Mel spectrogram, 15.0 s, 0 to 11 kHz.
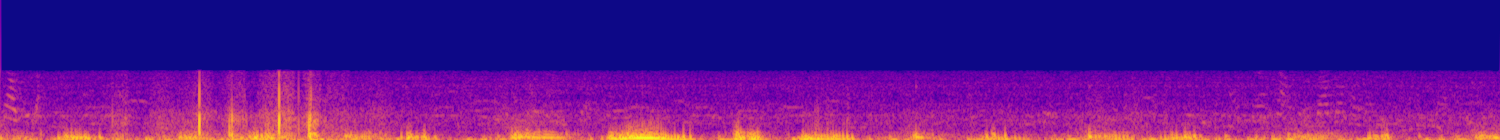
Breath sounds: Inhalation: 0.00-0.40 s, 1.60-2.22 s, 3.13-3.93 s, 5.02-5.87 s, 7.14-7.79 s, 8.82-9.57 s, 10.76-11.51 s, 12.81-13.62 s, 14.61-15.00 s
Exhalation: 0.45-1.02 s, 2.24-3.10 s, 3.97-4.44 s, 6.00-6.99 s, 7.89-8.64 s, 9.63-10.39 s, 11.54-12.18 s, 13.68-14.08 s
Crackles: 0.00-0.40 s, 0.45-1.02 s, 1.60-2.22 s, 2.24-3.10 s, 3.13-3.93 s, 3.97-4.44 s, 5.02-5.87 s, 6.00-6.99 s, 7.14-7.79 s, 7.89-8.64 s, 8.82-9.57 s, 9.63-10.39 s, 10.76-11.51 s, 11.54-12.18 s, 12.81-13.62 s, 13.68-14.08 s, 14.61-15.00 s

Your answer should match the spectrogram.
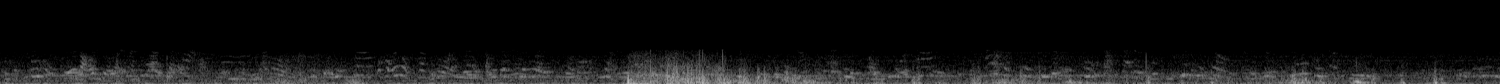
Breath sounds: Inhalation: 2.67-3.16 s, 9.85-10.47 s, 12.91-13.44 s
Exhalation: 3.43-3.82 s, 10.63-11.14 s, 13.56-13.99 s

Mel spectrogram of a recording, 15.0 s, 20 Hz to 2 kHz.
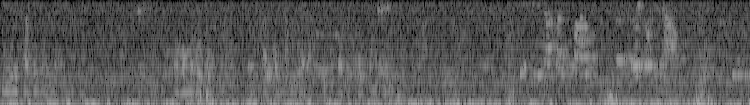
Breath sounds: Inhalation: 7.82-8.15 s, 10.08-10.41 s, 12.12-12.45 s, 13.95-14.28 s

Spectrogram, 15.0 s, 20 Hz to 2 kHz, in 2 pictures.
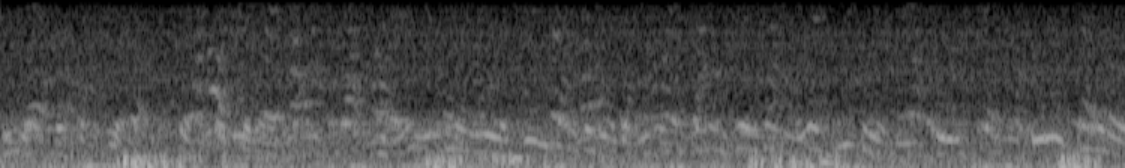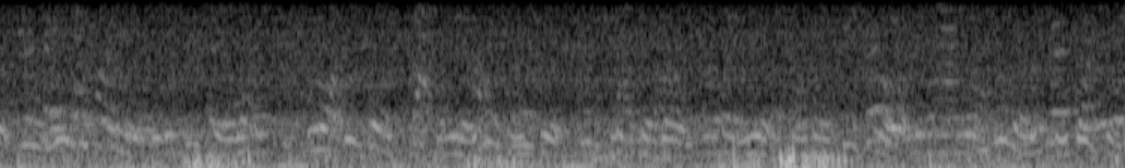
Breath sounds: Exhalation: 0.68-1.42 s, 2.79-3.53 s, 4.94-5.68 s, 7.03-7.66 s, 8.64-9.27 s, 10.58-11.21 s, 12.65-13.28 s
Crackles: 0.68-1.42 s, 2.79-3.53 s, 4.94-5.68 s, 7.03-7.66 s, 8.64-9.27 s, 10.58-11.21 s, 12.65-13.28 s

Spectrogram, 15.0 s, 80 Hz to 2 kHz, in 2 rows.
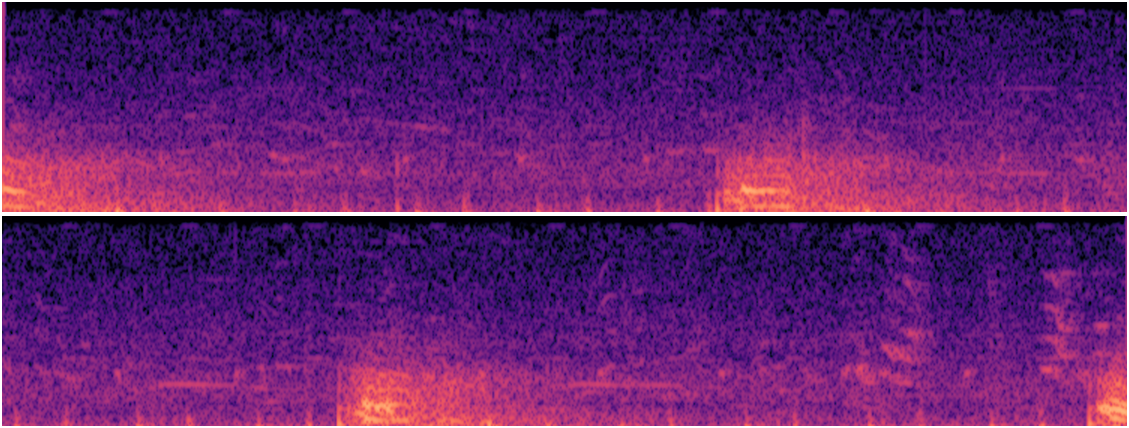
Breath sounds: Inhalation: 0.00-1.21 s, 4.71-6.15 s, 9.73-11.10 s, 14.75-15.00 s
Wheeze: 0.00-0.49 s, 4.71-5.43 s, 9.73-10.41 s, 14.75-15.00 s

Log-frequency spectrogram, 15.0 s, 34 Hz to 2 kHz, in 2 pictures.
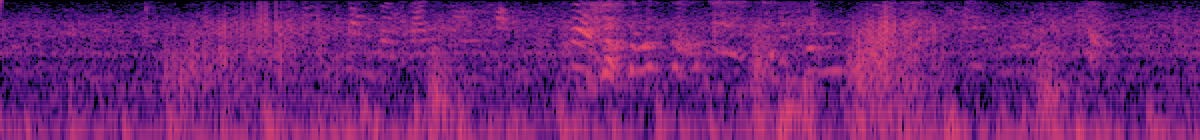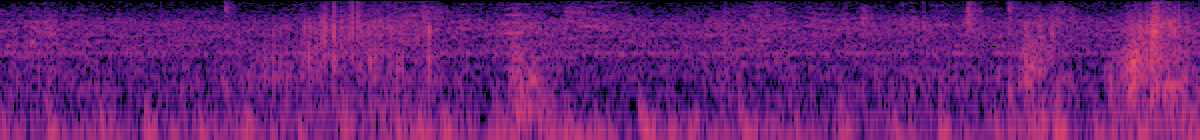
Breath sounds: Inhalation: 1.17-2.04 s, 5.24-6.00 s, 9.41-10.28 s, 13.77-14.25 s
Exhalation: 2.57-2.99 s, 6.37-6.88 s, 10.68-11.08 s, 14.40-15.00 s
Crackles: 1.17-2.04 s, 2.57-2.99 s, 5.24-6.00 s, 6.37-6.88 s, 9.41-10.28 s, 10.68-11.08 s, 13.77-14.25 s, 14.40-15.00 s

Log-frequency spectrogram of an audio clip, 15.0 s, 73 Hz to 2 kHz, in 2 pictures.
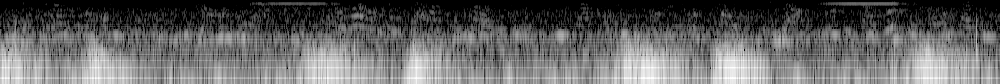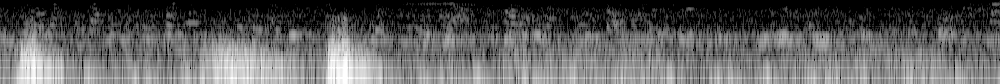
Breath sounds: Inhalation: 0.00-0.38 s, 2.25-2.68 s, 4.64-5.19 s, 6.83-7.43 s, 9.10-9.79 s
Exhalation: 0.55-0.92 s, 2.98-3.41 s, 5.37-5.72 s, 7.63-8.07 s, 9.96-10.46 s

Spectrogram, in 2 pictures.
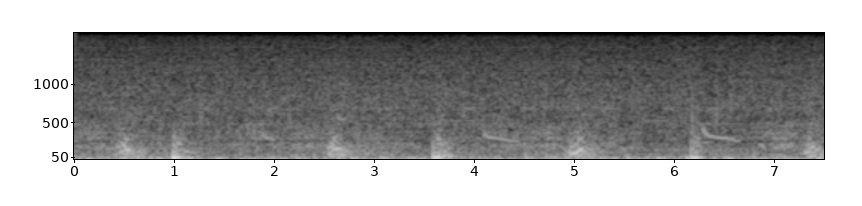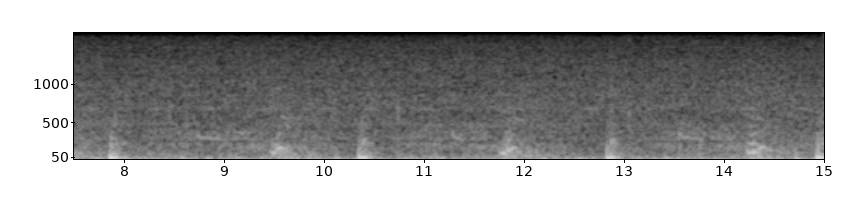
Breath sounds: Inhalation: 0.00-0.86 s, 2.45-3.46 s, 4.84-6.05 s, 7.23-7.80 s, 9.43-10.30 s, 11.73-12.83 s, 14.21-15.00 s
Exhalation: 0.87-1.31 s, 3.51-4.84 s, 6.09-7.23 s, 7.80-9.39 s, 10.32-11.69 s, 12.81-14.19 s
Wheeze: 4.00-4.46 s, 6.22-6.68 s, 8.61-9.32 s, 10.89-11.37 s, 13.44-13.89 s
Rhonchi: 0.21-0.76 s, 0.87-1.31 s, 2.45-2.73 s, 3.51-3.85 s, 4.84-5.26 s, 7.23-7.59 s, 7.80-8.14 s, 9.43-9.81 s, 10.30-10.50 s, 11.73-12.09 s, 12.83-13.09 s, 14.21-14.58 s

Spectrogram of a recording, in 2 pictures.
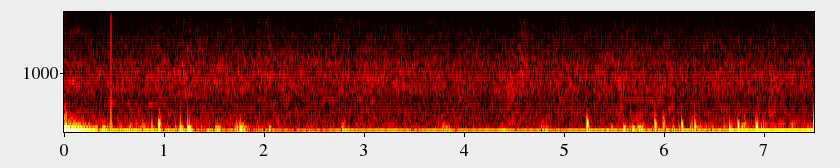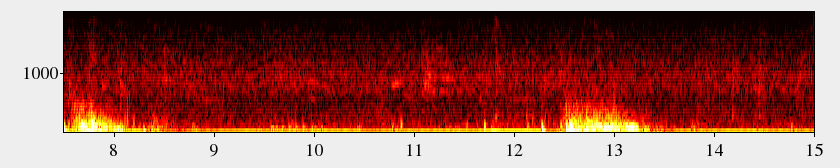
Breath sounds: Inhalation: 7.42-8.25 s, 12.51-13.64 s

